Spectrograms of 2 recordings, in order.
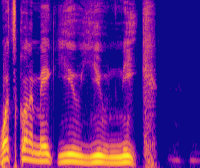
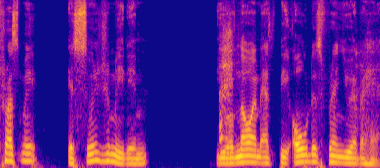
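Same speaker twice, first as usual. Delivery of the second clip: ordinary talk, nothing marked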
